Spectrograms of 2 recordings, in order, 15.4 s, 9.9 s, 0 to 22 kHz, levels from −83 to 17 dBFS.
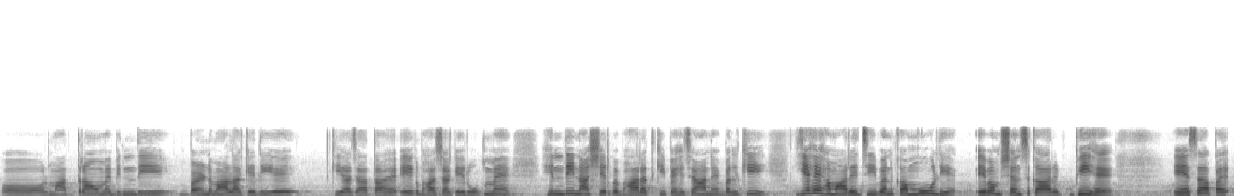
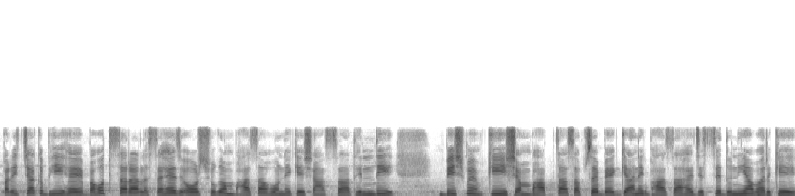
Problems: constant background noise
